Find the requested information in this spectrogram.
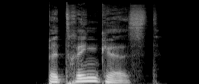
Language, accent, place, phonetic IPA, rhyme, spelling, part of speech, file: German, Germany, Berlin, [bəˈtʁɪŋkəst], -ɪŋkəst, betrinkest, verb, De-betrinkest.ogg
- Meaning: second-person singular subjunctive I of betrinken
